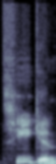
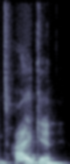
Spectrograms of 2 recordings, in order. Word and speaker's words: Teigen: And I heard her name is not even Teigen, the pronunciation. It's actually Chrissy Teigen. Teigen, right? So we have been pronouncing her name wrong this whole time.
